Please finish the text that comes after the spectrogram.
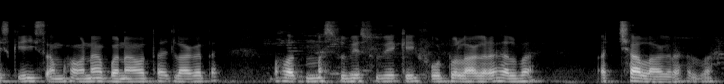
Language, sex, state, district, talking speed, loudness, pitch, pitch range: Bhojpuri, male, Bihar, Gopalganj, 140 wpm, -23 LUFS, 140 Hz, 135-145 Hz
